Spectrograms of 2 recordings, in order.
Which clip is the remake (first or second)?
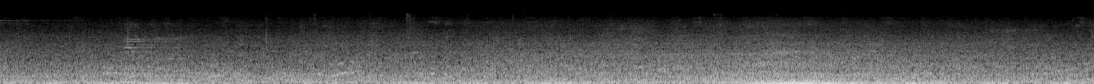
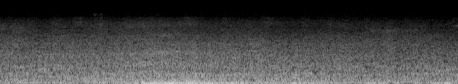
second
